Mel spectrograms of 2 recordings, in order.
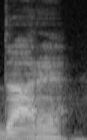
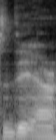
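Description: First: It is said like the Japanese word dare. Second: It is said like the English word dare. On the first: The name plainly means who. "and not Dare" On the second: The meaning of the name stays hidden. "I pronounce it as Dare"

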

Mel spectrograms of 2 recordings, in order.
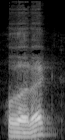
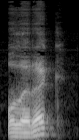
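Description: No difference in how they are said.

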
